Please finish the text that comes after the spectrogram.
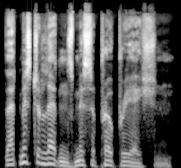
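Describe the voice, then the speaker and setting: Shrewd detective inspector voiced by a man: extremely low, quiet, gentle, exact, dry close sound. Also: huge pitch swings, moderate pace, gravelly, husky, dry recording, exaggerated voice. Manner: quiet, mild, gentle, precise. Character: calm, shrewd male police inspector.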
